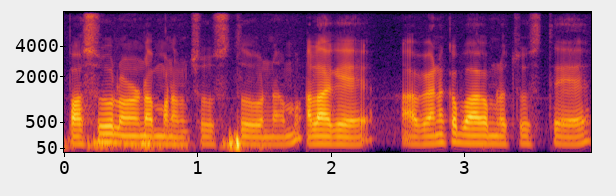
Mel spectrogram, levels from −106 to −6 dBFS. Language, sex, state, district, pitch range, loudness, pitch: Telugu, male, Andhra Pradesh, Anantapur, 110-120 Hz, -23 LUFS, 115 Hz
